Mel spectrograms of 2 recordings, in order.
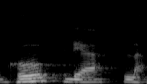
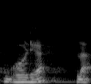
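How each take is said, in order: First: "घोड्याला" drawn out very slowly, part by part; broken into parts. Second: Said in the usual way. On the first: Shown as a demonstration. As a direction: stretch "घोड्याला" out slowly to show the ending. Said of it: "त्याला सामान्य रूप म्हणतात". ("घोड्याला" तुकडे पाडून, अगदी सावकाश) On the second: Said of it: "काय?".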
